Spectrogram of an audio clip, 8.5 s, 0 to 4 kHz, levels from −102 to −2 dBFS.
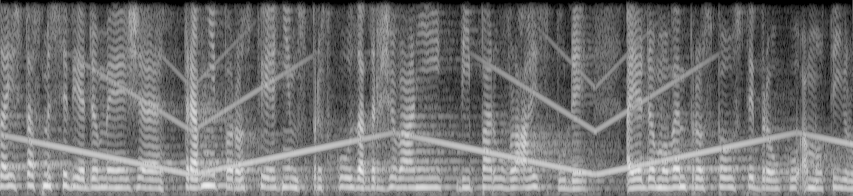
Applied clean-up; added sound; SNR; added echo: none; Siren; 7 dB; none.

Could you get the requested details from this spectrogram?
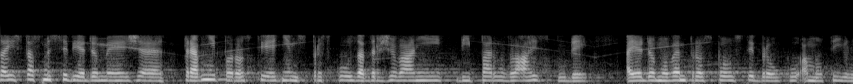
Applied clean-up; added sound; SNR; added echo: neural separator model SepFormer DNS4.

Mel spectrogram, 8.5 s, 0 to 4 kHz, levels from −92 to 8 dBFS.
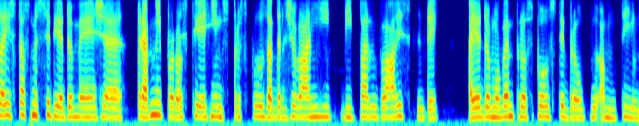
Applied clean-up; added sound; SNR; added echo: neural diffusion model UNIVERSE++.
